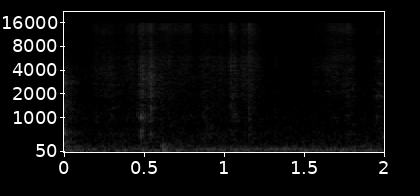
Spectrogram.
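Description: Near silence: room tone with a faint low hum and a few faint rustles of construction paper being handled.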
